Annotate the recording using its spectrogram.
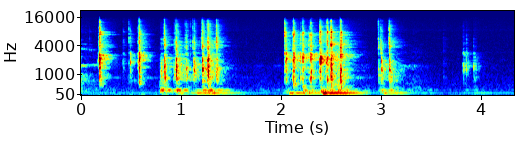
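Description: Computer keyboard keys pressed in several quick runs of clicks, with short pauses between them: keystrokes editing a terminal command line.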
